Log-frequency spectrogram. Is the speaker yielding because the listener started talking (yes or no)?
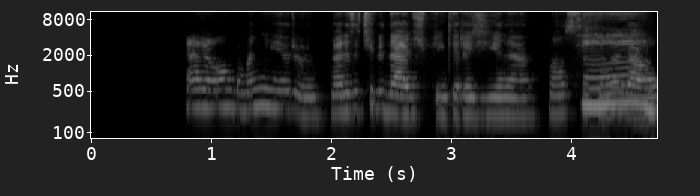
yes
